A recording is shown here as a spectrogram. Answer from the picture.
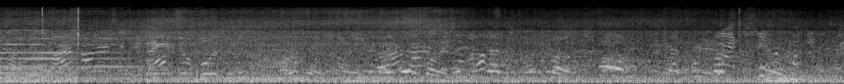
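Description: Steady engine rumble from trucks in a mud pit, under a scatter of shouts and voices from a crowd of spectators. Music from a stereo cuts off about a second in.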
